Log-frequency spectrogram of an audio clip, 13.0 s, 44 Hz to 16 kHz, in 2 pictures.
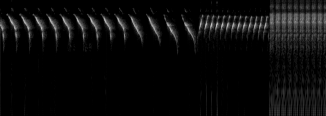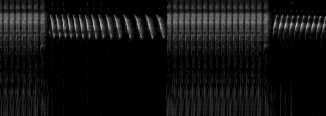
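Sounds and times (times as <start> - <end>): bird whistled notes: 2.8 - 8.2, 9.7 - 13.0
bird harsh rattle call: 5.4 - 7.6, 9.8 - 12.3.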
